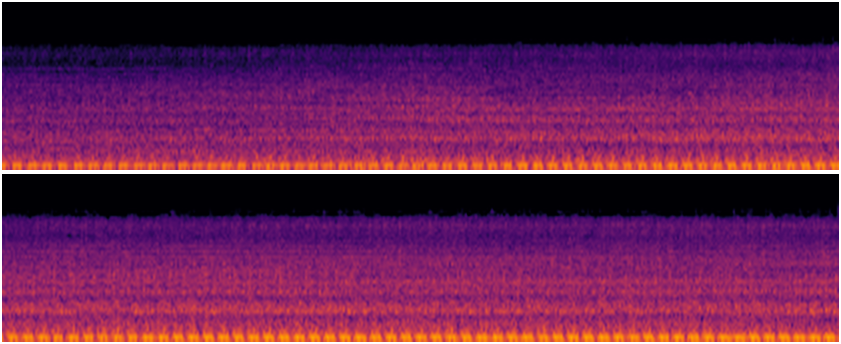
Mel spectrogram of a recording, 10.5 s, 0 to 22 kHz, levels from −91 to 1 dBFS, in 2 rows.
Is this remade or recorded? recorded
